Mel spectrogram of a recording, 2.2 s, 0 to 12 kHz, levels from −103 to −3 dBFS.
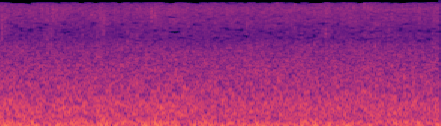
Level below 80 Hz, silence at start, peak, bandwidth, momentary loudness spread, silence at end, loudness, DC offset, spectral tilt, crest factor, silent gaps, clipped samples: -42 dBFS; 0 s; -24 dBFS; 11.5 kHz; 1 LU; 0 s; -37 LUFS; under 0.1%; -4.5 dB/octave; 12 dB; none; under 0.1%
